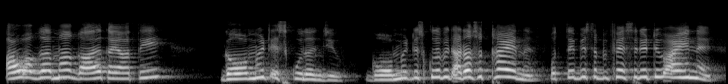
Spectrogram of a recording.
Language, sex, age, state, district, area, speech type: Sindhi, female, 30-45, Maharashtra, Thane, urban, spontaneous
